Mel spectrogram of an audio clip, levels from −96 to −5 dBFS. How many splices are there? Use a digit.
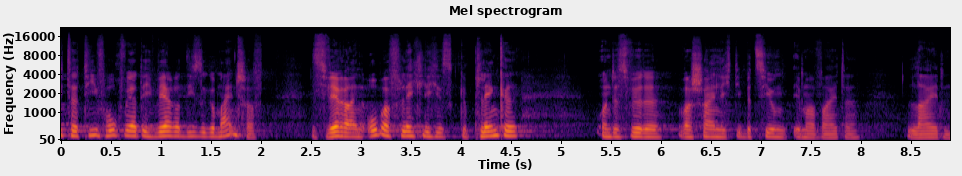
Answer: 1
